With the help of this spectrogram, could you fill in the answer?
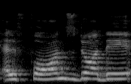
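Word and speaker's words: Alphonse Daudet: dodie also just uh keep the t silent in dot it's not dot that it's dode so as long as you say alphonse dode or alphonse if you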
